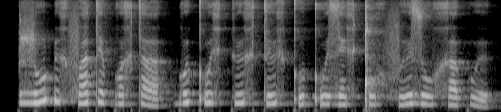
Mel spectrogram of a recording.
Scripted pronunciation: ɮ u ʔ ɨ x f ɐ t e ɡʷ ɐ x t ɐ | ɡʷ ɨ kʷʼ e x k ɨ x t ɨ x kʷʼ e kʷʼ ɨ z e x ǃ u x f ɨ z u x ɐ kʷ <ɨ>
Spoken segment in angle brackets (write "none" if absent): ɨ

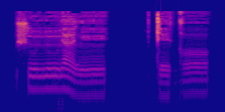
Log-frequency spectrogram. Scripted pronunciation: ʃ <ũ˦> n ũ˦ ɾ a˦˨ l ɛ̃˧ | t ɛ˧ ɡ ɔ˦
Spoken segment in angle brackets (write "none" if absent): ũ˦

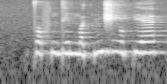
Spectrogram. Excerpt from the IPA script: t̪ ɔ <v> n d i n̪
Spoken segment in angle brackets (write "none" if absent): f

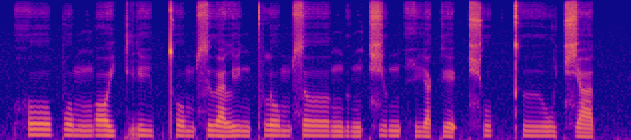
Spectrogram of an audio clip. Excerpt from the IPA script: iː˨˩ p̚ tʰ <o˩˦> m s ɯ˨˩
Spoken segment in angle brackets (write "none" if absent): o˨˩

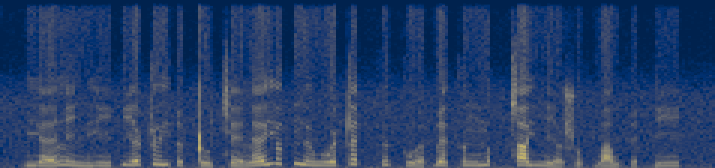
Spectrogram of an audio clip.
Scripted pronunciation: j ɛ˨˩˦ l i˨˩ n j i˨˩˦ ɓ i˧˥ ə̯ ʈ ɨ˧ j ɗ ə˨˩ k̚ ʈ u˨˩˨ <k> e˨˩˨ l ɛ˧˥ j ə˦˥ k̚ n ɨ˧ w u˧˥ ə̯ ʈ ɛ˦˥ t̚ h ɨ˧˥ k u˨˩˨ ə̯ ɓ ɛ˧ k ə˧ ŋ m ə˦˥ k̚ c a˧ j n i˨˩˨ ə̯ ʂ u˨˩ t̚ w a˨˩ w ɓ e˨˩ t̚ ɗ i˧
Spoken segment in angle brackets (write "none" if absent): c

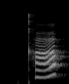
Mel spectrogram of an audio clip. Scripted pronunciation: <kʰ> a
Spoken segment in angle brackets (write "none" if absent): kʰ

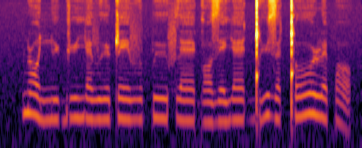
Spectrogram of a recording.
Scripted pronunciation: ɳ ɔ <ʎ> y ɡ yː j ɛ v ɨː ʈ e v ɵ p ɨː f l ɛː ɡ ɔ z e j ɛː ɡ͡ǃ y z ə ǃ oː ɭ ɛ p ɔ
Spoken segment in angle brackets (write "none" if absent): ɲ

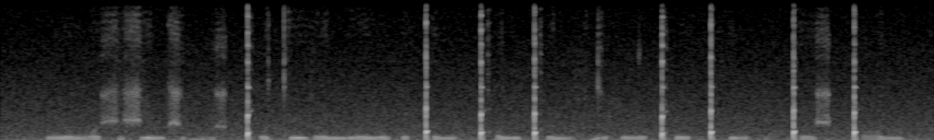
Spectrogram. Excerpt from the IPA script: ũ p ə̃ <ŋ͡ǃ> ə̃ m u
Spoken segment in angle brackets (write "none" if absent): ǃ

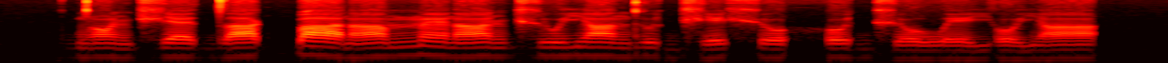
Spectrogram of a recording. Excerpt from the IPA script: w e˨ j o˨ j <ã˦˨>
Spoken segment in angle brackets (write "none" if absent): ã˧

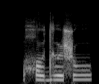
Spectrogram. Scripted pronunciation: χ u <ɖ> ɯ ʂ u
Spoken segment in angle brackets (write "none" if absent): d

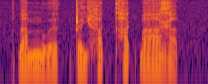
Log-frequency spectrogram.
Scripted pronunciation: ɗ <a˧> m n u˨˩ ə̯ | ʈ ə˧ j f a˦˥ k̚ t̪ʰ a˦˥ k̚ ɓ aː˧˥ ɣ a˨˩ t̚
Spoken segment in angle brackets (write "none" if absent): a˧˥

